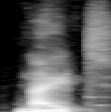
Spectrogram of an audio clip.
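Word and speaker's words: night: कई अल्फाज में लेटर जी एच मिलेंगे, वो साइलेंट होंगे, एक साथ होंगे। जैसे ये, ठीक है, लाफ, कफ, हाई, वेट, नाइट।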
